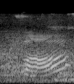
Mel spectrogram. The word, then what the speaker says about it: pho: I'm quite hungry at the moment, and I've been dreaming of pho. That's apparently the right way to say it.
